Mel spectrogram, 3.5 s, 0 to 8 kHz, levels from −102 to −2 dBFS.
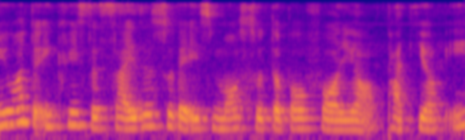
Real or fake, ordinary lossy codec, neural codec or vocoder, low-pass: real; none; none; 7.2 kHz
